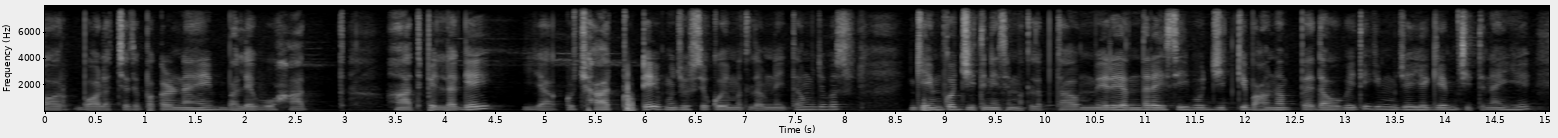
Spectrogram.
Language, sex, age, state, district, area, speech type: Hindi, male, 30-45, Madhya Pradesh, Betul, urban, spontaneous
